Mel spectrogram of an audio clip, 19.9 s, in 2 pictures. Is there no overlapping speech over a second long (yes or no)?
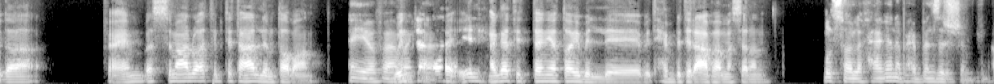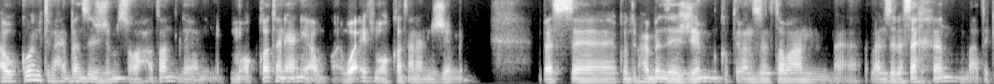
yes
